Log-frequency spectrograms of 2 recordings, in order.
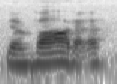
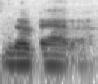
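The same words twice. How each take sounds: First: The A sound is long. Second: The A sound is short. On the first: This names the mountain range. "with the longer A sound at the end" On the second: This is how locals name the state. "anyone who who lives in Las Vegas, they say it's Nevada"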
